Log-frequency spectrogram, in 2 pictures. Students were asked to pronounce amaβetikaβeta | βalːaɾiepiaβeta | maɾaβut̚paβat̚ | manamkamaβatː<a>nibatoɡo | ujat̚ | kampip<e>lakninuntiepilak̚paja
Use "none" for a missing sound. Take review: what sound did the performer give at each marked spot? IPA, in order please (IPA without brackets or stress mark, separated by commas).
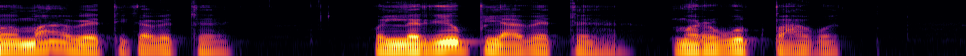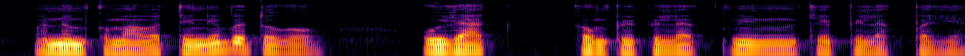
i, i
